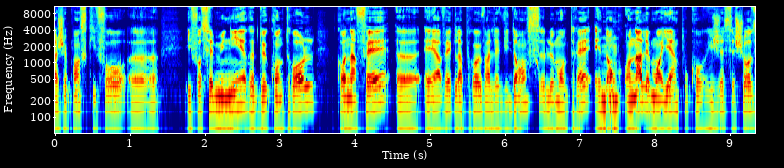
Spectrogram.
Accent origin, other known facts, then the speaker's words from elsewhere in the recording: Romania; now in France; moi je viens de la Roumanie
